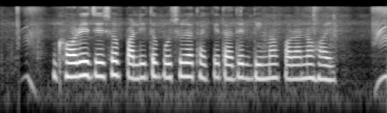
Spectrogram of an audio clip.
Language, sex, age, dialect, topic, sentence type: Bengali, female, 18-24, Northern/Varendri, banking, statement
